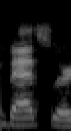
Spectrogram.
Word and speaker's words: Batchelor: But until that day, it's Bachelor. Bachelor is spelled Batchelor.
